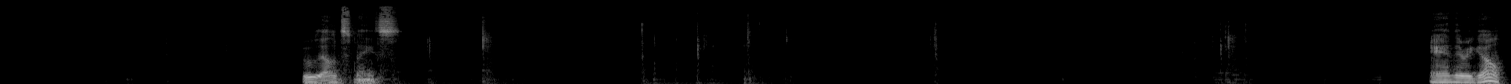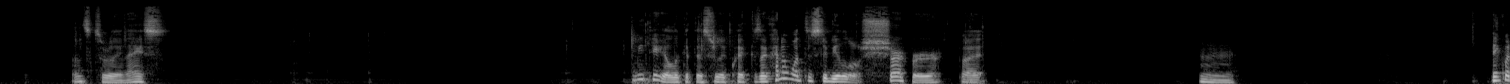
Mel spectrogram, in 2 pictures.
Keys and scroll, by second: 1.4 Tab, 2.1 alt+z, 3.5 Tab, 4.6 alt+z, 11.6 Tab, 12.0 alt+z, 17.4 Tab, 17.9 Tab, 18.5 Tab, 21.2 alt+z, 22.0 alt+z, 24.5 Tab, 25.2 alt+z, 29.7 Tab.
